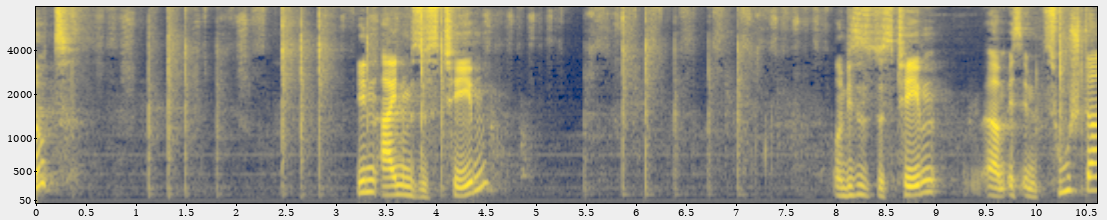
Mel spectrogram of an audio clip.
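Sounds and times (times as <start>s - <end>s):
speech: 0.0s - 0.4s, 3.2s - 4.6s, 8.0s - 10.6s
pen scratching out handwritten text: 0.4s - 8.4s.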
